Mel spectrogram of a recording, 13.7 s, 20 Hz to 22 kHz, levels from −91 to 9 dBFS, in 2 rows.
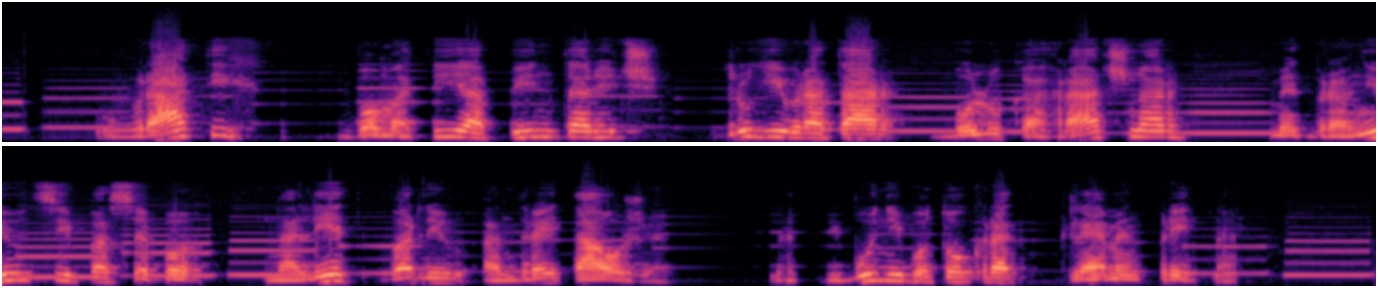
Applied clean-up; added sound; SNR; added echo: neural mask model RNNoise.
